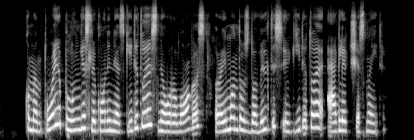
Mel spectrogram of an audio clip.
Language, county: Lithuanian, Vilnius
